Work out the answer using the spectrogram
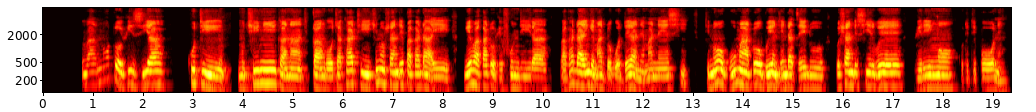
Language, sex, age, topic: Ndau, female, 36-49, health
